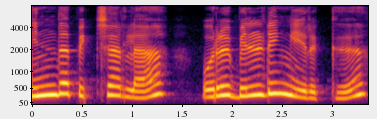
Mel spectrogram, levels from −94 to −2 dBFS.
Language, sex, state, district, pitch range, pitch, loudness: Tamil, female, Tamil Nadu, Nilgiris, 230-305 Hz, 280 Hz, -13 LUFS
